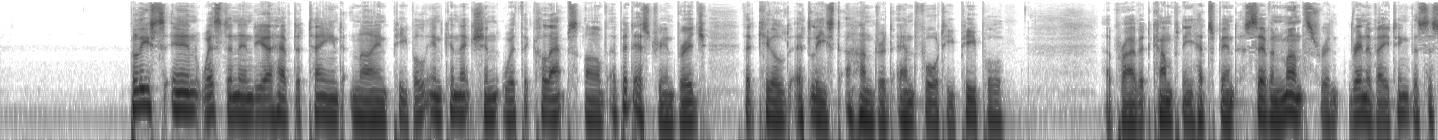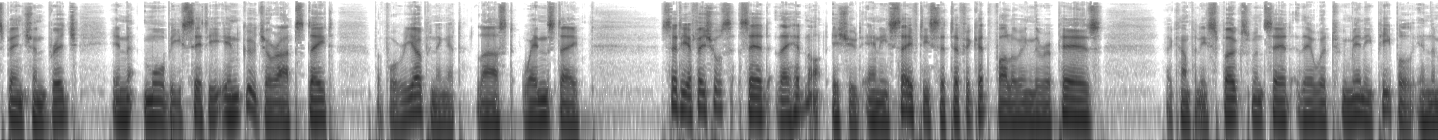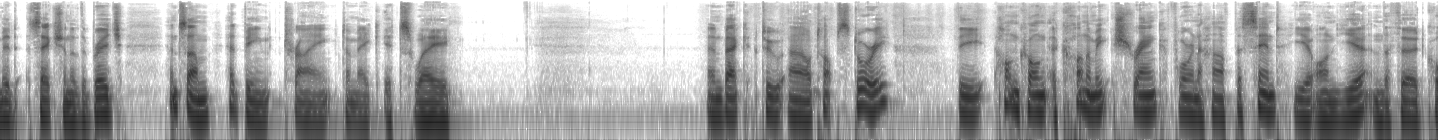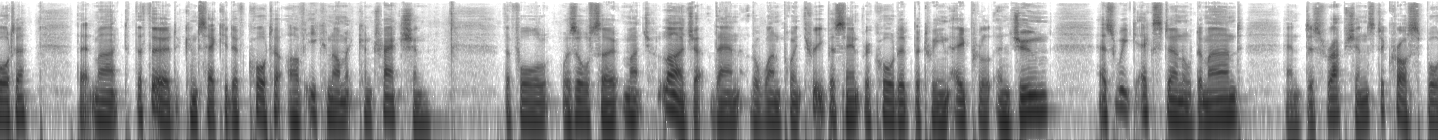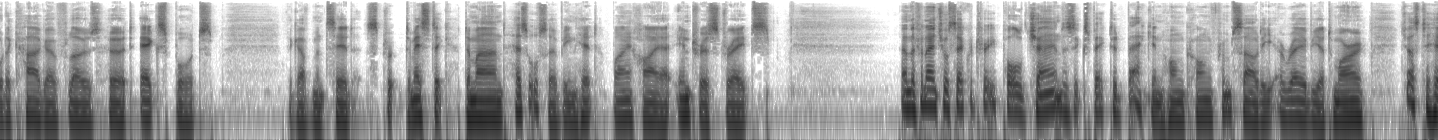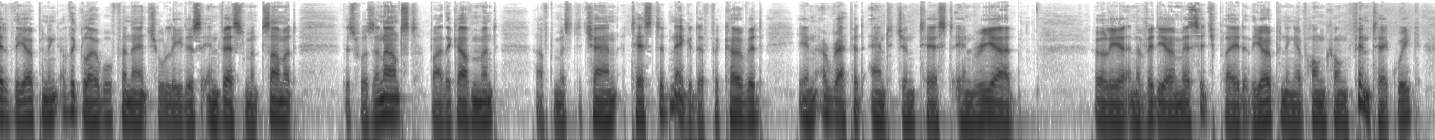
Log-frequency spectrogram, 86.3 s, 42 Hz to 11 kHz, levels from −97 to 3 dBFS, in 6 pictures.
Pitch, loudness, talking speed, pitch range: 100 Hz, -23 LUFS, 150 wpm, 90-110 Hz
